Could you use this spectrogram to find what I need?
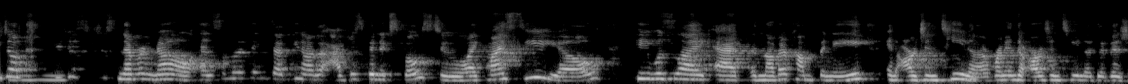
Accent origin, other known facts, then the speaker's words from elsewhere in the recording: New York, United States; because I'm from New York, but a lot of New Yorkers just want to stay in New York.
